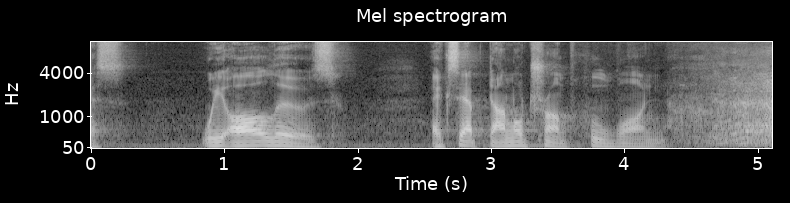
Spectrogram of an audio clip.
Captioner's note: laughter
